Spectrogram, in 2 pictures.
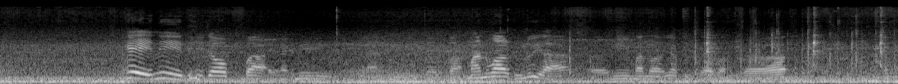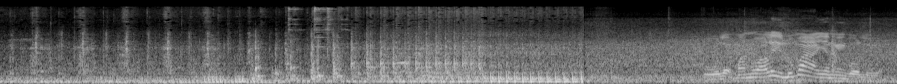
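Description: A man talks nearby over the engine noise.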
